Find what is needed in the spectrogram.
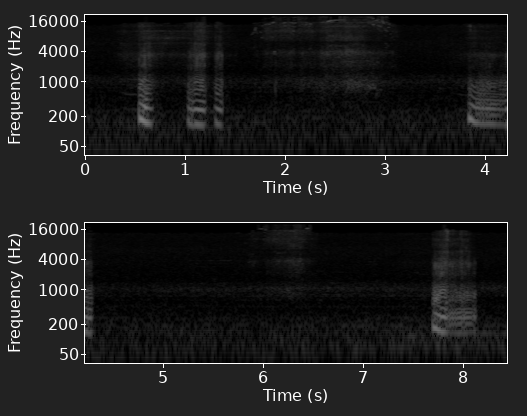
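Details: Cat asleep, unedited recording: short, raspy snores in brief bursts, some broken into two or three pulses, with quiet pauses between; loud ordinary snoring.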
